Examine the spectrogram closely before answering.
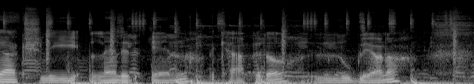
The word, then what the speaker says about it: Ljubljana: And we actually landed in the capital, Ljubljana. It's pronounced like that, I know, it's a fuck name.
